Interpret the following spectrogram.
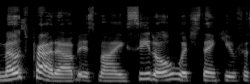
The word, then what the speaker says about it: CETL: and i am most proud of is my sidl which thank you for saying it correctly which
